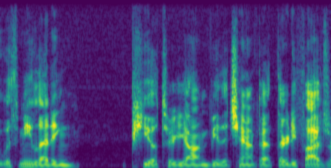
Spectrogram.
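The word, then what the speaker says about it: Petr Yan: Piotr Jan.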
